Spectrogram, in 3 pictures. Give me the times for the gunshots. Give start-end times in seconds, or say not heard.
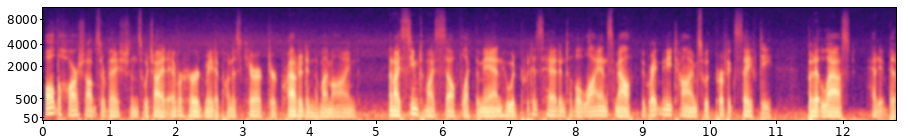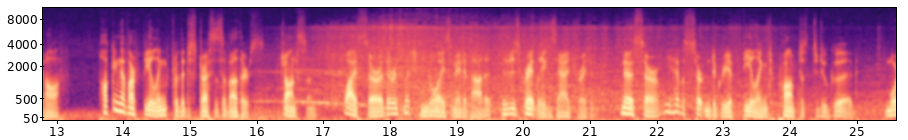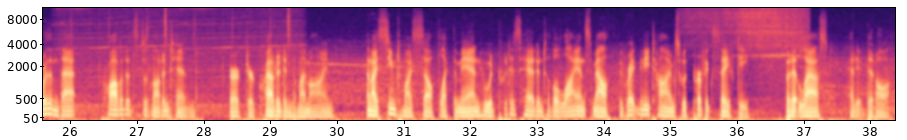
not heard.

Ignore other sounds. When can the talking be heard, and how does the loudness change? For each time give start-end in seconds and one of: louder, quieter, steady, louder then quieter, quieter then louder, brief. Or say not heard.
0.0-38.3 steady.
